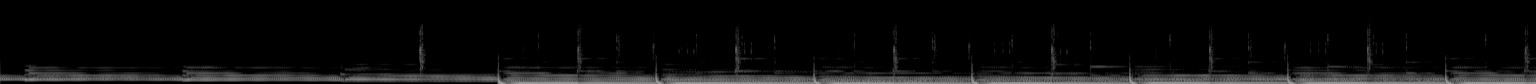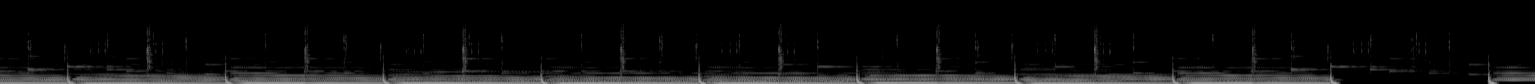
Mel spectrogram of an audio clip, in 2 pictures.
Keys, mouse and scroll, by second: 16.6 3.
